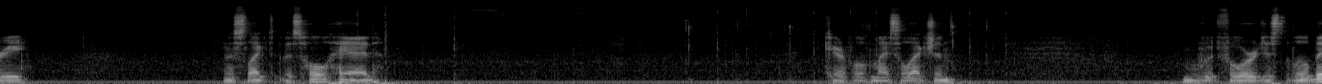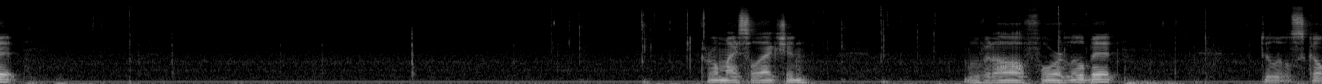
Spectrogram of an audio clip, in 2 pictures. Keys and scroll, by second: 19.6 shift+., 22.0 shift+>.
